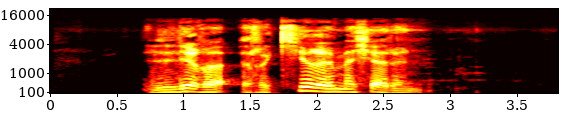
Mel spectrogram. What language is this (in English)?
Kabyle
